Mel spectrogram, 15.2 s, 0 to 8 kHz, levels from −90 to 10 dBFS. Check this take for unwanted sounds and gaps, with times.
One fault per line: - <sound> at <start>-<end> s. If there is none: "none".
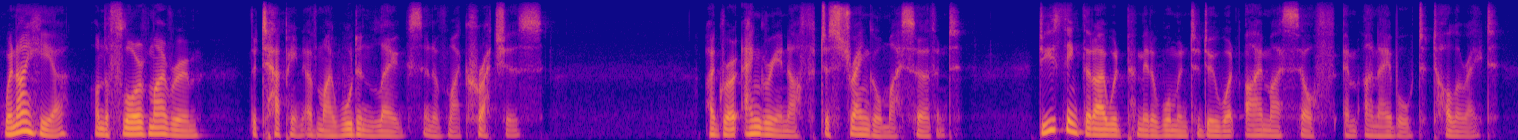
none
